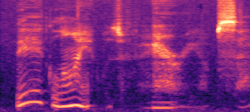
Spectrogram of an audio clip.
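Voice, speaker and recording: A woman is whispering. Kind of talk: calm narration of a children's story, bedtime story reading.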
